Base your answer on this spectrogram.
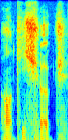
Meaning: shockproof (able to withstand shocks)
- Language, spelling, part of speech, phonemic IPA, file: French, antichoc, adjective, /ɑ̃.ti.ʃɔk/, Fr-antichoc.ogg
